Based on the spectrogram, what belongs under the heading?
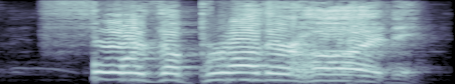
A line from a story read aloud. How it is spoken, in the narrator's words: One of them yells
